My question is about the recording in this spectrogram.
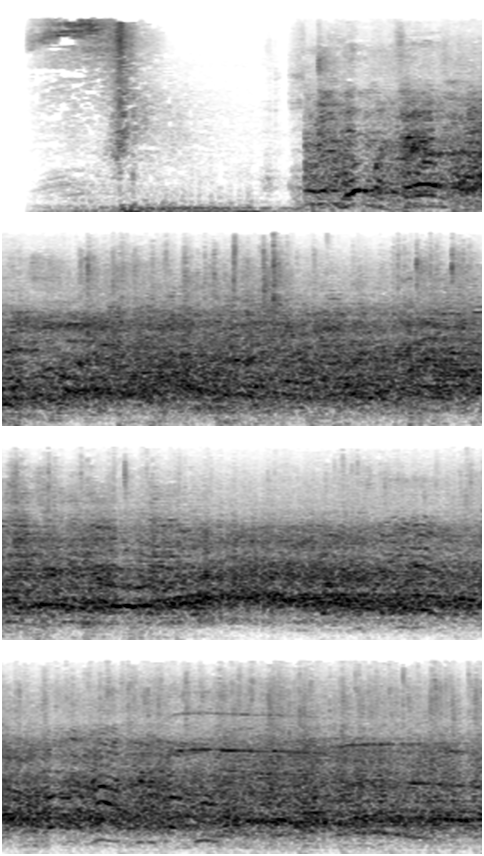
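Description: A short whooshing intro sting with a deep bass hit, then a stadium crowd's massed voices, shouting and chanting steadily through the play of a football match.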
